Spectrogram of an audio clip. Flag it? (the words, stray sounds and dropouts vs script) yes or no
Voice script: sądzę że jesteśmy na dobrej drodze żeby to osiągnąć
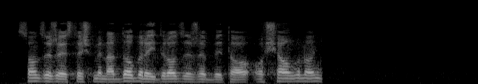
no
